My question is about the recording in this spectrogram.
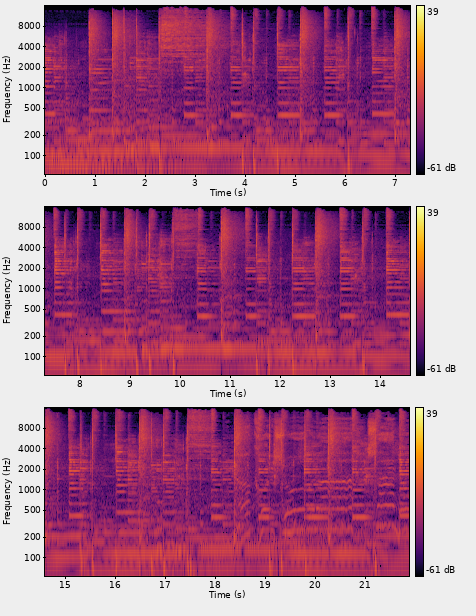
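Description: Rock band music from a music video: electric guitar and a drum kit playing with a steady beat.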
